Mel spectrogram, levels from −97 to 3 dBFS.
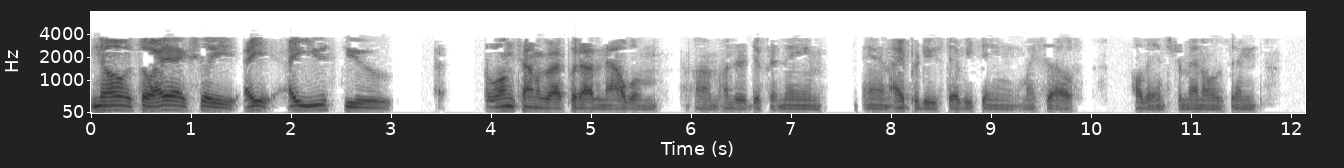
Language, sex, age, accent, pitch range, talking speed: English, male, 20-39, American, 80-90 Hz, 155 wpm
